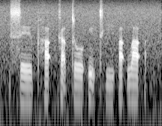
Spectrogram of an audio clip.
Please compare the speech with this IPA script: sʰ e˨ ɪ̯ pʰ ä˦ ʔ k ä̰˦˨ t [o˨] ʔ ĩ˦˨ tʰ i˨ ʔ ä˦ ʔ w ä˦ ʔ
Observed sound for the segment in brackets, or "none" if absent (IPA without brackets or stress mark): o˨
